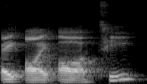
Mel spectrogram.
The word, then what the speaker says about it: airt: So first of all, I'll explain what the word Airt means, which is spelled A-I-R-T, Airt.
